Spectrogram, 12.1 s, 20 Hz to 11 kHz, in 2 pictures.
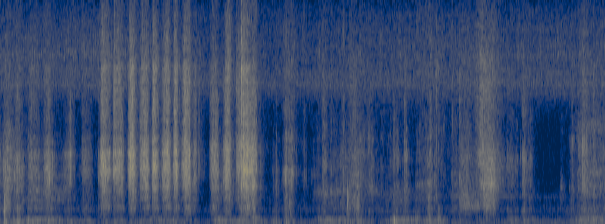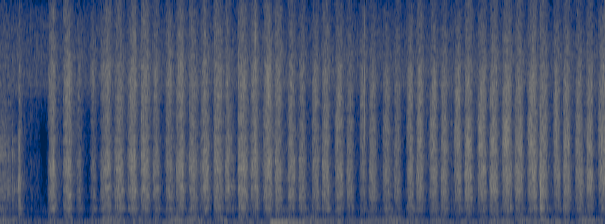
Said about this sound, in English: this is net style sandpaper, so it doesn't clog up bad with our filler dust, and it is an 80 grit, so we're lightly going to sand this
